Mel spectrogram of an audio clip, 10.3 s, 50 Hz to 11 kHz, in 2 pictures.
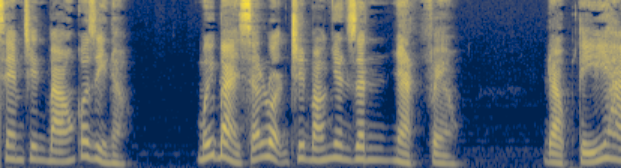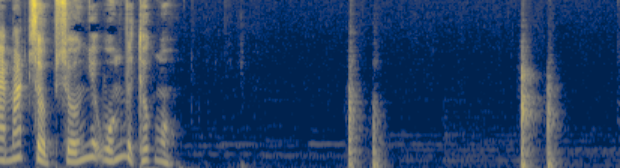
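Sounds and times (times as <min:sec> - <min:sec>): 
speech: 0:00.0 - 0:03.9, 0:04.5 - 0:06.7
timid knocking on a door: 0:08.0 - 0:08.5, 0:09.5 - 0:09.9.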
